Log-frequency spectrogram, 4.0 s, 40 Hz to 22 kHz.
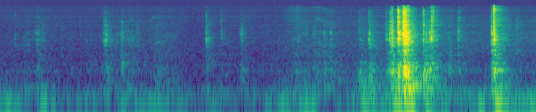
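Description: Light plastic clicks and taps as 3D-printed plastic timing gears are dropped onto their shafts in a plastic housing, with a short cluster of sharper clicks about three seconds in. The rest is near silence.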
